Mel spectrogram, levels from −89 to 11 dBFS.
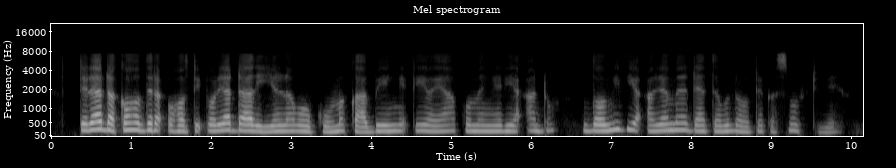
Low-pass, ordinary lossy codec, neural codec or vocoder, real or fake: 7.2 kHz; none; codec, 16 kHz, 0.3 kbps, FocalCodec; fake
